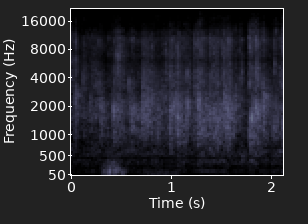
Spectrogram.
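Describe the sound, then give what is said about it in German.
Moderate applause welcomes a speaker at the start of a talk, a continuous patter of clapping with a low thump near the beginning. “Und dann würde ich sagen, großen Applaus und ganz viel Spaß mit dem Talk.”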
